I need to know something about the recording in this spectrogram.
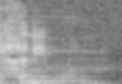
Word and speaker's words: honeymoon: So the last part is on my honeymoon. Okay, empezamos con honeymoon. Honeymoon is luna de miel. Y pronunciation, very important, honey, honey, no honey. Okay, nunca honeymoon, honey. So O es como A, ¿verdad?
